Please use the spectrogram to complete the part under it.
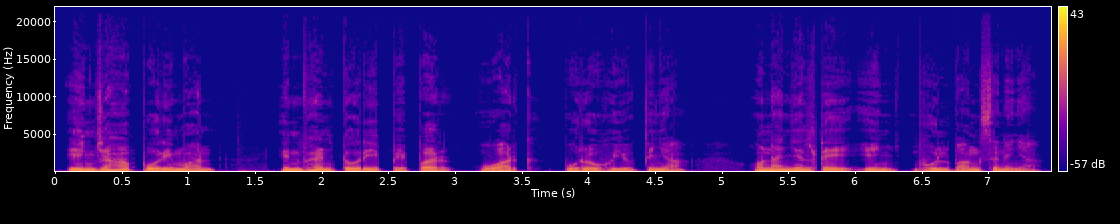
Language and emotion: Santali, fearful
